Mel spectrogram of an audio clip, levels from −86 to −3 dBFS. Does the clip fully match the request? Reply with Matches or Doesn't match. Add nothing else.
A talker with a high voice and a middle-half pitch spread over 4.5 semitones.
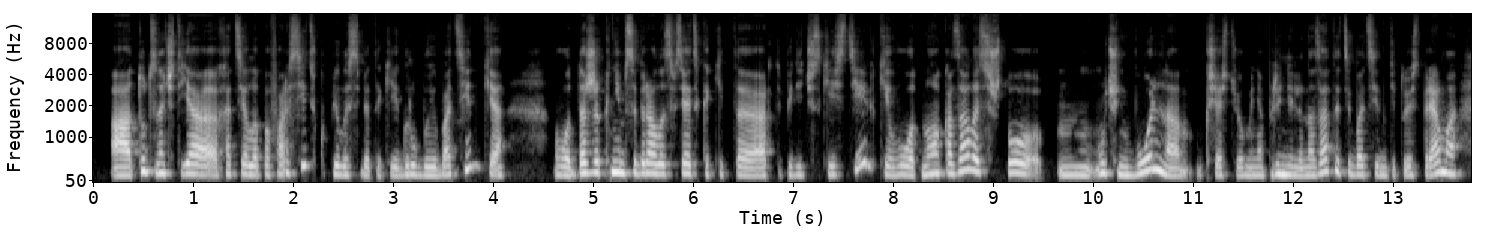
Doesn't match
